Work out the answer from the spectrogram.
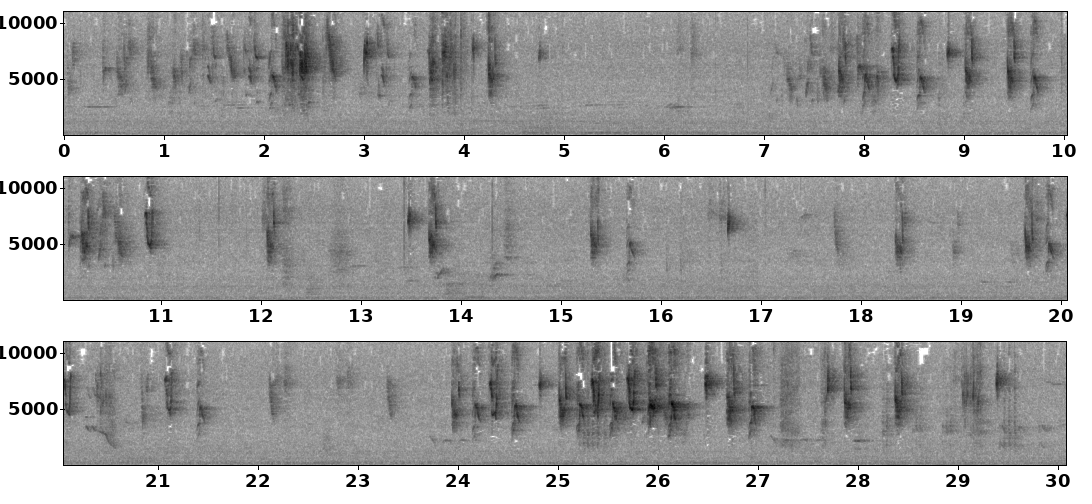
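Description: Small birds chirping: spells of quick, short, high-pitched chirps that come and go, the loudest and busiest spell near the end.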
